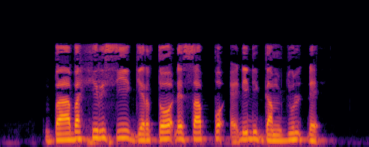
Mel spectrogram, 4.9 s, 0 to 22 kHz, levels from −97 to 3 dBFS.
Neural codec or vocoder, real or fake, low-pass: none; real; 7.2 kHz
